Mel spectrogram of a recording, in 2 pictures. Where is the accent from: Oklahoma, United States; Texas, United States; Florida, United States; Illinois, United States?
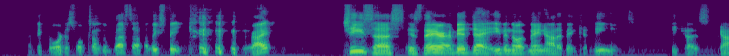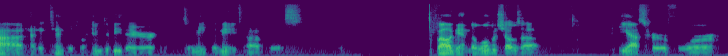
Illinois, United States; Decatur; born there; I was born in Decatur, Illinois, blue-collar capital of the world.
